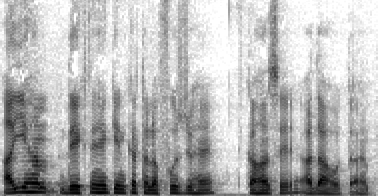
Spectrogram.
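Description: Male recitation teacher, measured explainer, resonant clean tone, chants examples slowly. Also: mid-range voice, expressive, a little mellow. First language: Urdu. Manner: explanatory, mixes in English terms, slow chanted recitation of examples. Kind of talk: recorded pronunciation lesson.

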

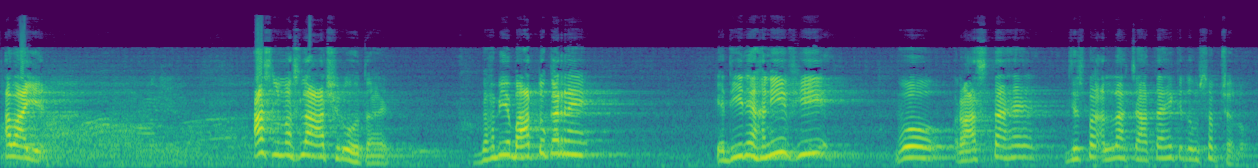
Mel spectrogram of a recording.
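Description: A man's voice: extremely high pitch, lively intonation, long pauses, sharp tone. A male preacher, delivering an impassioned religious sermon to a congregation, full of rhetorical repetition and calls for responses. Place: large hall with congregation. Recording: reverberant hall.

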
